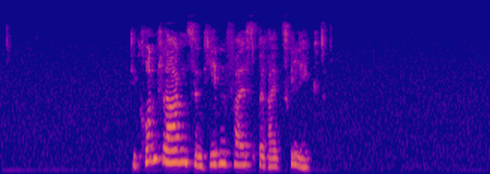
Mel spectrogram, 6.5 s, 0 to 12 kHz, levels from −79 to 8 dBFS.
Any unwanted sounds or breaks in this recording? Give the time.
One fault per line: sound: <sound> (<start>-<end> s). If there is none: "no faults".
no faults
